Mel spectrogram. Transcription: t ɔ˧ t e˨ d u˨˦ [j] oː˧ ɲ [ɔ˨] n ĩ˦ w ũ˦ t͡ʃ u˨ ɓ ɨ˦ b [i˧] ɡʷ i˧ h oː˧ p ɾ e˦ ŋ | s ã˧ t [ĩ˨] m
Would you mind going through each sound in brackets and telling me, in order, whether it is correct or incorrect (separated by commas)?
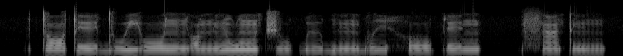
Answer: correct, correct, incorrect, correct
